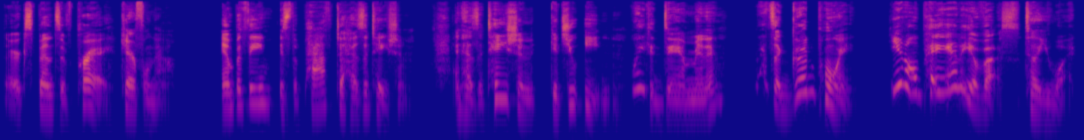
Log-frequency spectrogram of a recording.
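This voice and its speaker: An actress playing a gruff, hard-drinking female monster hunter in a video game, sardonic and blunt, with a loose, earthy drawl. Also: fairly low pitch, no echo, studio quality. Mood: teasing. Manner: sardonic, blunt, swaggering, colloquial swearing. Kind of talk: video game character dialogue. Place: close, dry studio recording.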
